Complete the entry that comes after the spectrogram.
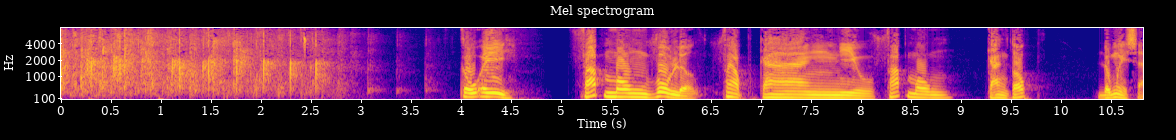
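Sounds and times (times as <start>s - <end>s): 
audience applauding fellow practitioners at a Buddhist gathering: 0.0s - 3.9s
speech: 4.0s - 4.6s, 5.2s - 9.8s, 10.4s - 10.8s.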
